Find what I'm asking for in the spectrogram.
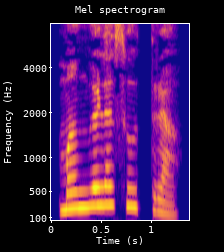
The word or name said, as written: ಮಂಗಳಸೂತ್ರ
